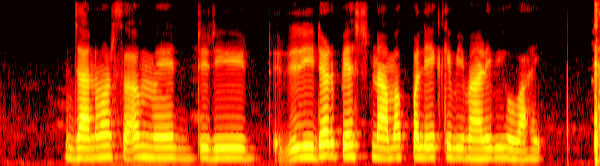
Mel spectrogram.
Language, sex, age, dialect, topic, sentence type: Magahi, female, 25-30, Western, agriculture, statement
